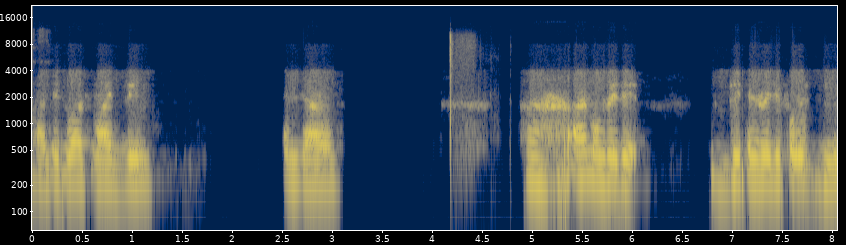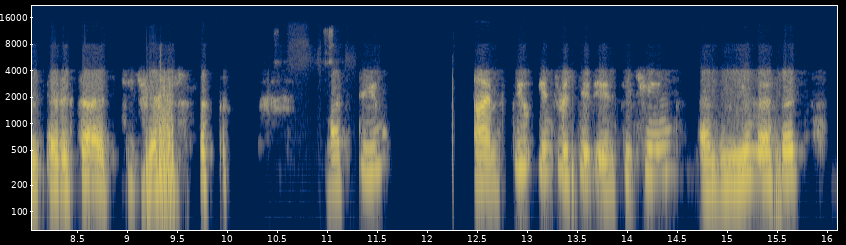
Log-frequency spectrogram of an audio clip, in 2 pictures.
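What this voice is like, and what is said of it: Sick-sounding voice. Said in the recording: “sorry for my voice. Today. I'm a little bit sick.”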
